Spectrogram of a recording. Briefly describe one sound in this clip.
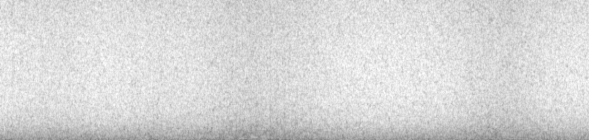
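Television static hisses loudly and steadily.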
